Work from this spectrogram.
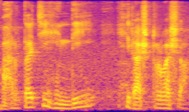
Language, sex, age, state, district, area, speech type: Marathi, male, 60+, Maharashtra, Thane, rural, spontaneous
